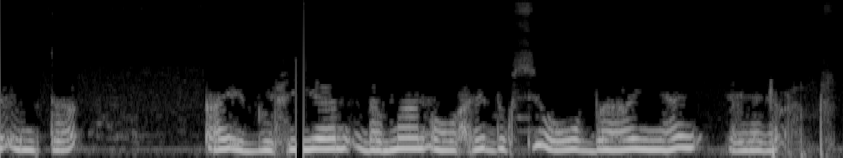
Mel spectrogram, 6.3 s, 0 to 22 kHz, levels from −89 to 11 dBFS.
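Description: At 2.22 s the speech drops out abruptly into a silence of about 58 ms, ending at 2.28 s. Both edges are smeared by the codec, and the speech then resumes exactly where it stopped. This is a gap at a join of encoded pieces. The audio was encoded in separate segments and spliced without trimming, so the encoder's start-up delay and the padding of the last frame were left in as dead air.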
